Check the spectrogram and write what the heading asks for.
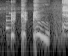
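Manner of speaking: brisk ahem before changing topic; short businesslike ahem; throat clear. Acted. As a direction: clear the throat to get back on track. Returns to the point.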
